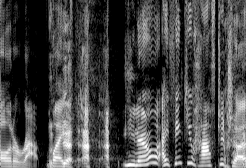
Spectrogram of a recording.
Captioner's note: laughing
